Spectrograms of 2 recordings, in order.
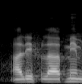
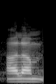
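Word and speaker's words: الم: Alif lam mim jangan dibaca alam, ya. Kemudian misalnya Sad, Qaf dibaca per huruf. Hamim, ya. Hamim, Alif, Lam, Mim, Sad, ya. Jadi dibacanya bukan sebagai kata, namun dibaca sebagai huruf, ya.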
